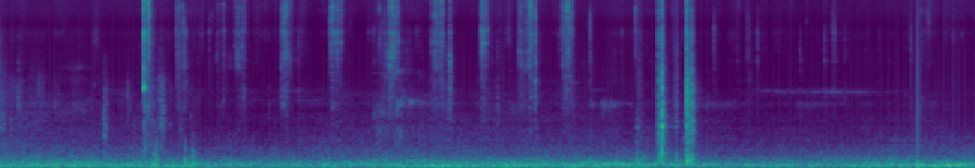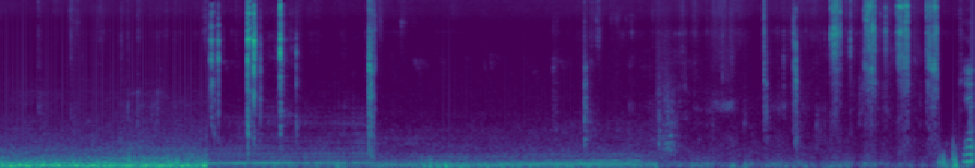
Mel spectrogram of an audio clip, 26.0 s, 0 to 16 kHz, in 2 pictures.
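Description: Ratchet with a 10 mm socket and the small metal bolt of a camshaft position sensor being worked by hand: irregular sharp metallic clicks and clinks over a steady low rumble, with a quicker run of clicks in the last few seconds as the new sensor is bolted down.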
